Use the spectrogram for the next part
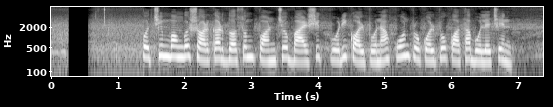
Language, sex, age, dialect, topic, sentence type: Bengali, female, 18-24, Standard Colloquial, agriculture, question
